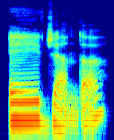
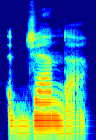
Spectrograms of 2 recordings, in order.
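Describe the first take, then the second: First: The first vowel is full and clearly pronounced. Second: The first vowel is very short and weak. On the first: The speaker calls it wrong. "or agenda" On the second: The speaker calls it right. "do you hear how short that first vowel is?"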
